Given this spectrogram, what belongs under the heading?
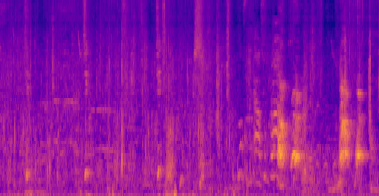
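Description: A dog barks in short bursts, growing louder toward the end, while people talk and chickens cluck in the background, at a spring water resort in Mangayao.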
